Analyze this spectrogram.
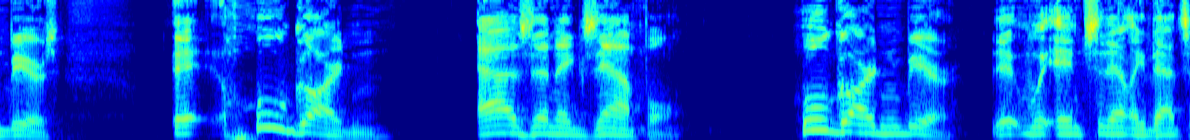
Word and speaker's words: Hoegaarden: Hoegaarden beer. Incidentally, that's how it's pronounced.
